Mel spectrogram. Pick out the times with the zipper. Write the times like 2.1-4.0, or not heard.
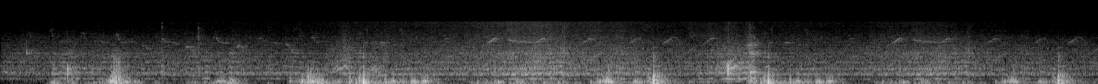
3.1-4.0, 6.8-7.5.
